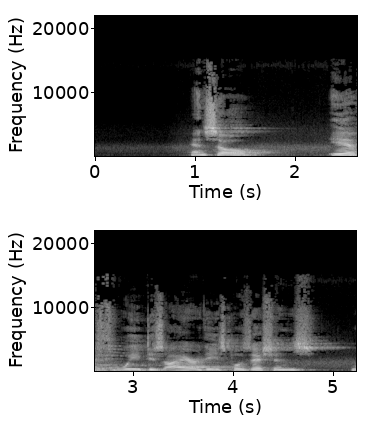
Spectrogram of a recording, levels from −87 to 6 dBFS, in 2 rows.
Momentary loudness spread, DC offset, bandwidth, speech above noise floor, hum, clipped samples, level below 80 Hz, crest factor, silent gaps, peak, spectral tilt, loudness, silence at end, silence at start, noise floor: 14 LU; under 0.1%; 15.5 kHz; 41 dB; none; under 0.1%; -74 dBFS; 20 dB; none; -2 dBFS; -3.5 dB/octave; -20 LUFS; 0 s; 0.95 s; -61 dBFS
